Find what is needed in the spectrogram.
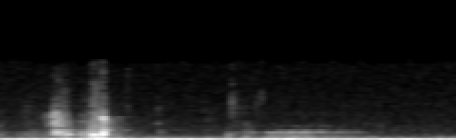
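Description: Quiet room tone with a steady low hum and a few faint soft clicks about half a second in.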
